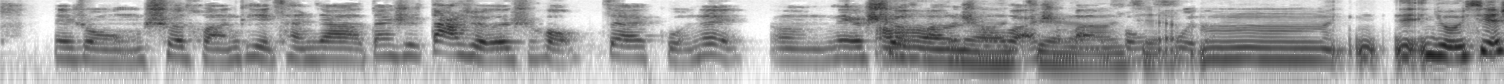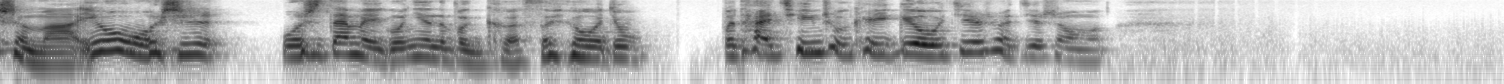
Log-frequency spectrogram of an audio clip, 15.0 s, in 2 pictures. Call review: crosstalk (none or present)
present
